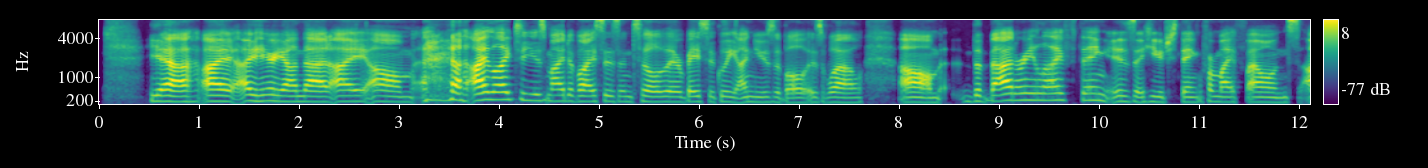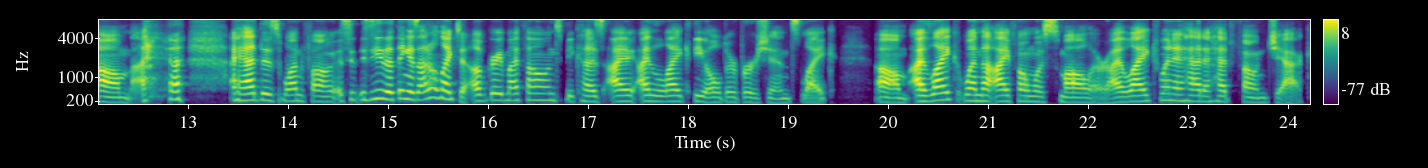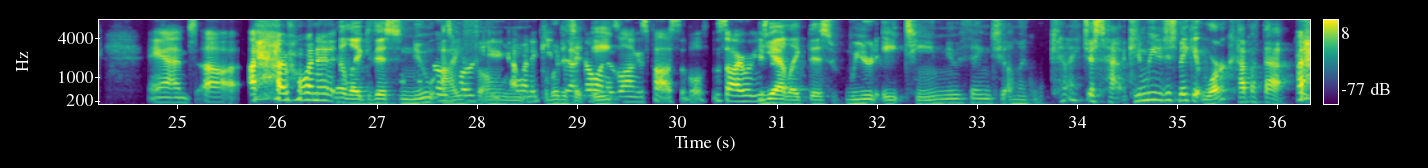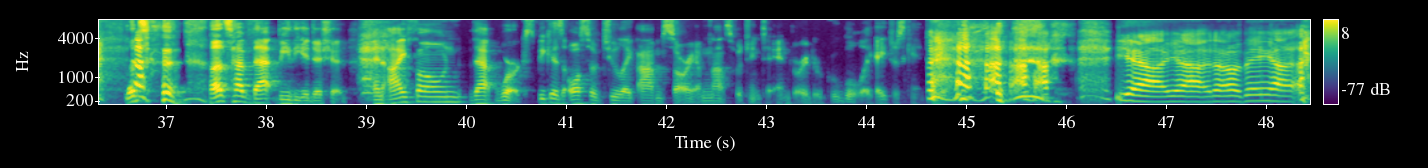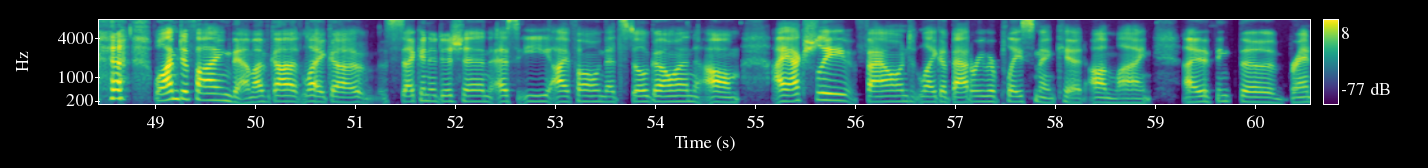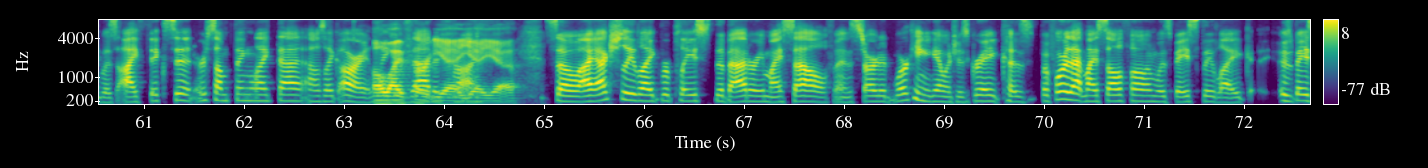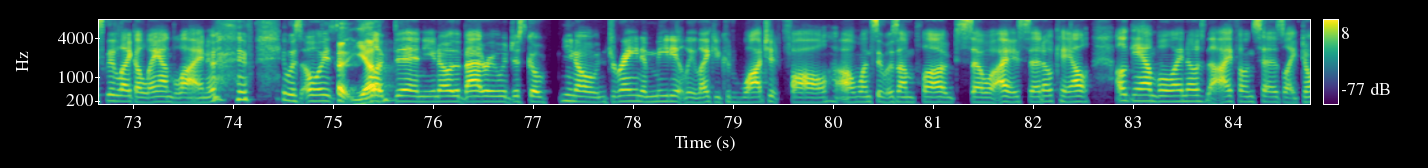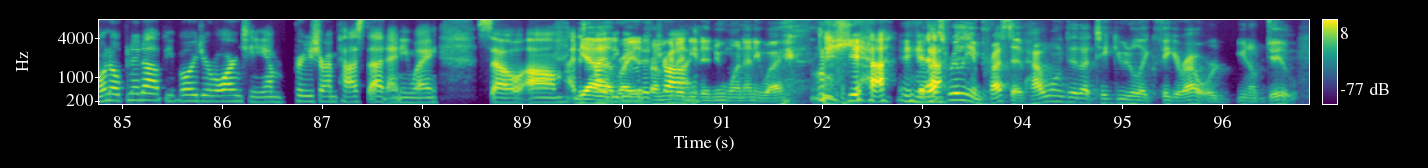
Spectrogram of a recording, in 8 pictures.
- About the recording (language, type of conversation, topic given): English, unstructured, When is it truly worth upgrading a device you already use, and what signs tip the balance for you?
- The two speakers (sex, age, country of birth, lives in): female, 45-49, United States, United States; male, 20-24, United States, United States
- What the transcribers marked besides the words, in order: chuckle; chuckle; laughing while speaking: "I wanted"; unintelligible speech; laugh; chuckle; laugh; chuckle; chuckle; chuckle; laughing while speaking: "Yeah, yeah"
